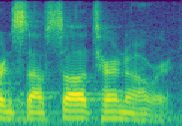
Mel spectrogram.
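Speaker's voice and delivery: usual speaking voice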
